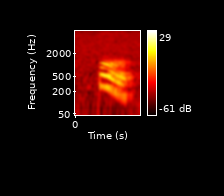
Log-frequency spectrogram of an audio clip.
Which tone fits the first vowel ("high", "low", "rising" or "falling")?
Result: falling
